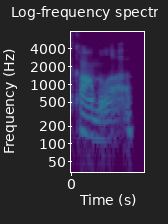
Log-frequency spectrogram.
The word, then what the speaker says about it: Kamala: We know it's Kamala.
